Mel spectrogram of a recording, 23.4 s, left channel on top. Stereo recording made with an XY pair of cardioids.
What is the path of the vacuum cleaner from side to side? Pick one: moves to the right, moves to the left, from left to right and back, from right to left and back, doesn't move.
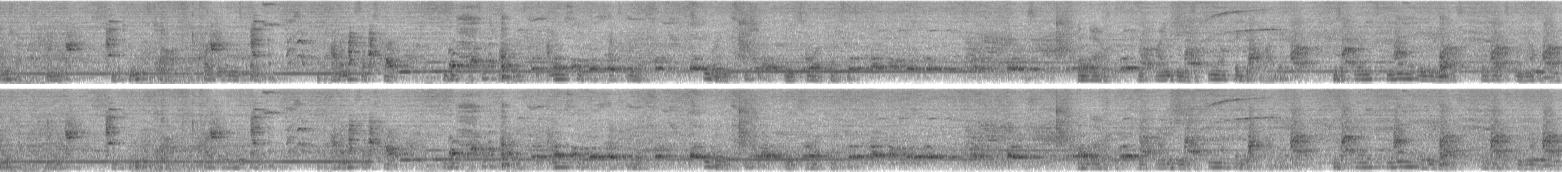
moves to the right.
